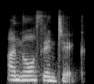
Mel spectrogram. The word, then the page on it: unauthentic: Indian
